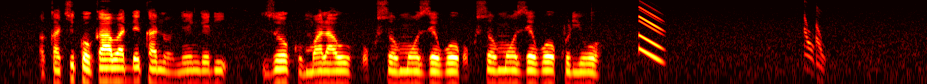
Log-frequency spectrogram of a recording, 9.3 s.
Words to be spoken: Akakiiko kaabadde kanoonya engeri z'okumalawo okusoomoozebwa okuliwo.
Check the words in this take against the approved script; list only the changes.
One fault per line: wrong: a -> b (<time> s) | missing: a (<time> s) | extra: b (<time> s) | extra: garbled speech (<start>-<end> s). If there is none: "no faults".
extra: okusoomoozebwa (4.6 s)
